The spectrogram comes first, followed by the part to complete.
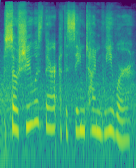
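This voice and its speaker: An actress voicing an earnest young female painter, gentle and reflective as she investigates. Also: high-pitched, animated, a little slow, a little hiss or hum. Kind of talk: video game voice acting.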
